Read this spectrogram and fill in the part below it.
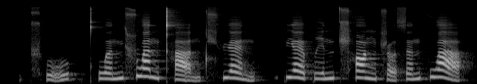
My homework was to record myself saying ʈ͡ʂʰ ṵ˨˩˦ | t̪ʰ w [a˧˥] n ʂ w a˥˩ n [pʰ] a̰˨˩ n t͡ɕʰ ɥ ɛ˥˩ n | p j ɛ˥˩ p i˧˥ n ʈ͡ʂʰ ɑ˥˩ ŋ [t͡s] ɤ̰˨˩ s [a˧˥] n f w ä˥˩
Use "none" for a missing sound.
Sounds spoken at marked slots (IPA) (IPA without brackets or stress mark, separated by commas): ə˧˥, kʰ, ʂ, ə˧˥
